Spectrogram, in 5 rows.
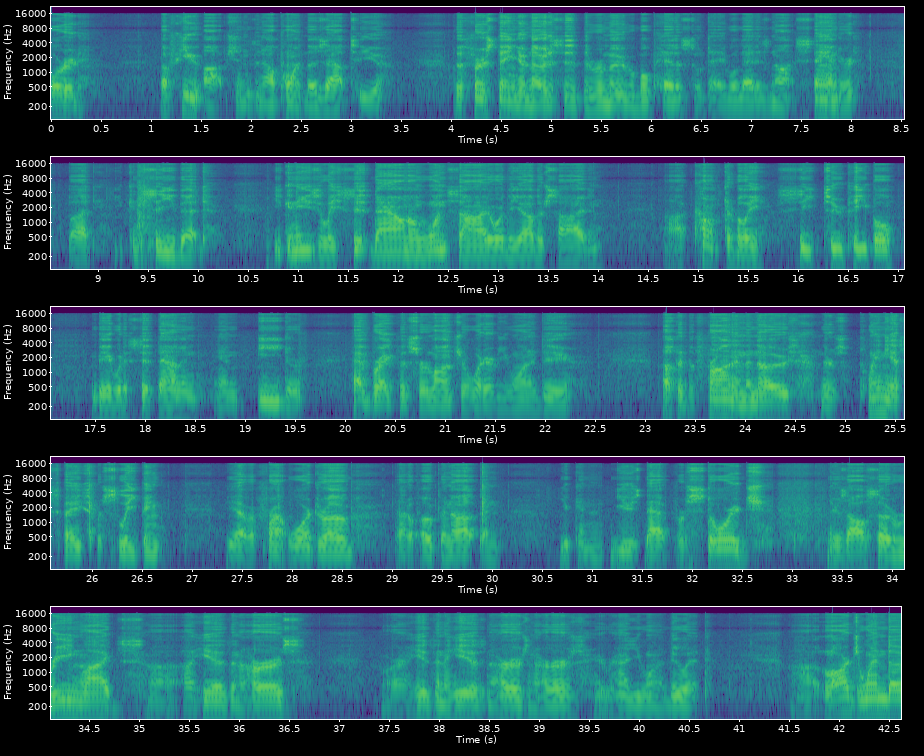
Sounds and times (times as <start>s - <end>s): Speech: 0.0s - 0.5s, 1.1s - 8.1s, 8.7s - 22.4s, 23.2s - 36.8s, 37.4s - 40.8s, 41.5s - 42.6s.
